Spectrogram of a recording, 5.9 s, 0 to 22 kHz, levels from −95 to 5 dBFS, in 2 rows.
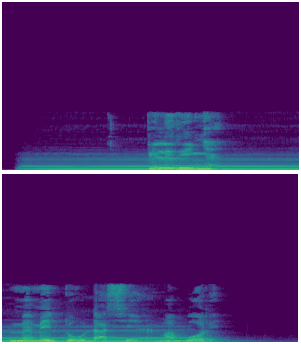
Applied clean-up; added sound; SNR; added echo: none; Bowed string instrument; 6 dB; reverberation time 0.3 s.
